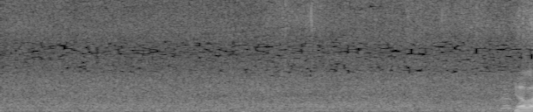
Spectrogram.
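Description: A stream rushing steadily: an even hiss of running water.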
